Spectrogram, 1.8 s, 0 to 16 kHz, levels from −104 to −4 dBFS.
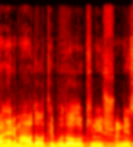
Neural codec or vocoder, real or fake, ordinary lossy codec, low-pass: none; real; Opus, 24 kbps; 14.4 kHz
